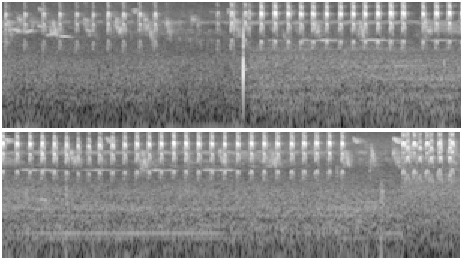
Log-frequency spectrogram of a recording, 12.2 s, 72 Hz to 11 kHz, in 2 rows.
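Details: Nestling middle spotted woodpeckers at a cavity nest during feeding, recorded with a Panasonic FZ2000: softer calling at first, then a sudden click and loud, rapid, piercing chirps at about six per second.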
